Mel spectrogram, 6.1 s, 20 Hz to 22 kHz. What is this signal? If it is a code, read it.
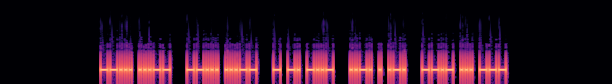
Morse code, heard as a keyed tone, about 48 wpm, 700 Hz. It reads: 73 73 TNX FER QSO
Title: Common QSO Phrases Encore 50wpm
